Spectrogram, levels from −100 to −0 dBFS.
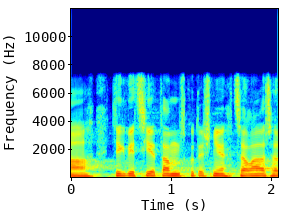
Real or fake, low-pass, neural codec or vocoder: real; 7.2 kHz; none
